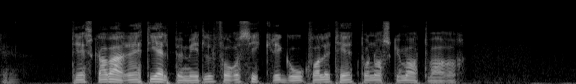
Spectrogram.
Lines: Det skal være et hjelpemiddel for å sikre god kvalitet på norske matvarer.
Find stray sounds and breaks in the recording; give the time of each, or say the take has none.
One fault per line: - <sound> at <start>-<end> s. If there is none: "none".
none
